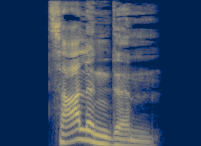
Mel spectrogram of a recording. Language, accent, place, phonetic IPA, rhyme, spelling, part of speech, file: German, Germany, Berlin, [ˈt͡saːləndəm], -aːləndəm, zahlendem, adjective, De-zahlendem.ogg
- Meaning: strong dative masculine/neuter singular of zahlend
